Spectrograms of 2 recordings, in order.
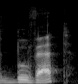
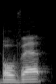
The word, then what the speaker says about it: Bouvette: last name properly so the proper pronunciation of my last name is bouvet uh growing up everybody uh said bovet uh i also got called uh bouvier uh bouvey every pronunciation of both of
